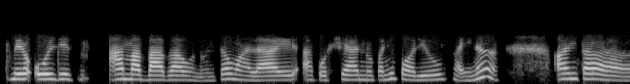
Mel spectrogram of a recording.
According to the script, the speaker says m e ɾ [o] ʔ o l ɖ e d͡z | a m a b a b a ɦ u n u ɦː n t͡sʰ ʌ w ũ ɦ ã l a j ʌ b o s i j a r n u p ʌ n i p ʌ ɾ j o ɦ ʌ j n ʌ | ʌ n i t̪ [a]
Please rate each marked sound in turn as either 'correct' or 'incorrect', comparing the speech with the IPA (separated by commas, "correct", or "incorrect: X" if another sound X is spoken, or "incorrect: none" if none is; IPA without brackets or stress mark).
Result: correct, incorrect: ʌ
